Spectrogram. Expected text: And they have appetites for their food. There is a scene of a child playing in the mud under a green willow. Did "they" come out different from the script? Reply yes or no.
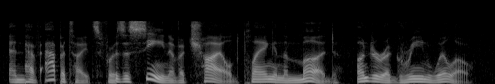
yes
